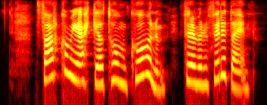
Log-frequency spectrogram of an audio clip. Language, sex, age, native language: Icelandic, female, 20-29, Icelandic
